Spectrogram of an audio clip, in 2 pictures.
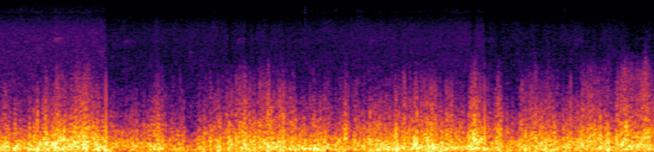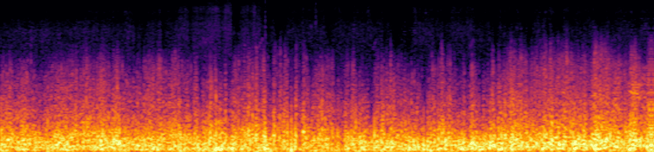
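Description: Wind buffeting the camera's microphone, a steady low rumble.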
